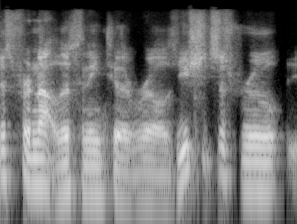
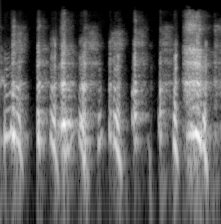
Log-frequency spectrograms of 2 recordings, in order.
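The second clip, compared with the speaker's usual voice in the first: high, wheezy triumphant laugh; corny dad laugh. Real, not acted. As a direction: cackle at your own pun. His joke finally lands.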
